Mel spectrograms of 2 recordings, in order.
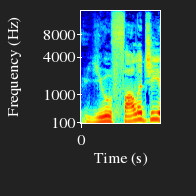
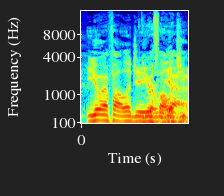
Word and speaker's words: ufology: So, this uh dovetailed perfectly with the science of eufology or uology. Ufology.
